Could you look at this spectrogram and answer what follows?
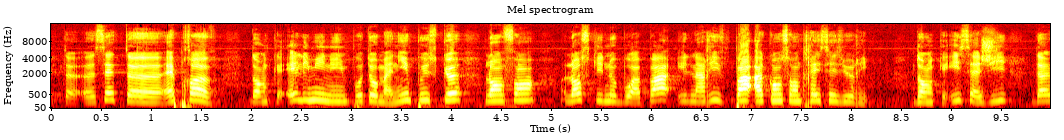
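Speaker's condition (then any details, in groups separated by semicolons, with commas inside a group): No condition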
